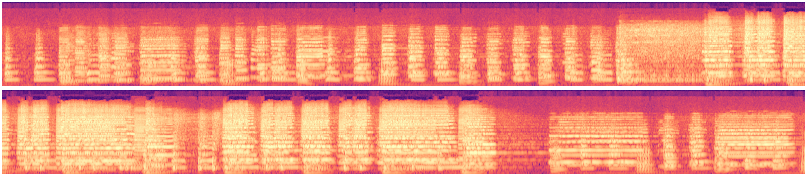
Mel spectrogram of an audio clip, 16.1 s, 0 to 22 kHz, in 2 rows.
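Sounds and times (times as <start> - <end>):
brass band playing: 0.0 - 16.0
cymbal crash: 6.2 - 10.6.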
